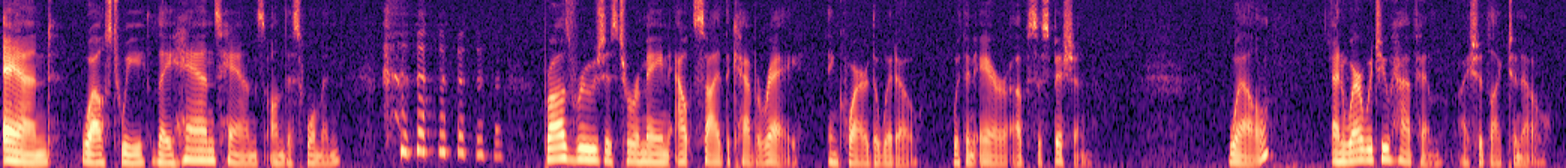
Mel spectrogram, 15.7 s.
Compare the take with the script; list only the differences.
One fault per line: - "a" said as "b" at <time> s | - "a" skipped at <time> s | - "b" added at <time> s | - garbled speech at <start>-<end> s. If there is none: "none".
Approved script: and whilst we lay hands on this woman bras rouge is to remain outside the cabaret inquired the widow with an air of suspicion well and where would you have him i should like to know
- "hands" added at 2.2 s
